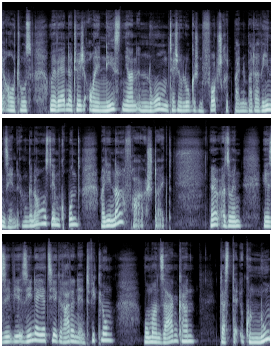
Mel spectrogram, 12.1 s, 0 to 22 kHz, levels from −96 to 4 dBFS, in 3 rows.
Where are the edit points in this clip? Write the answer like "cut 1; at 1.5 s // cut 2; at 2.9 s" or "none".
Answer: none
